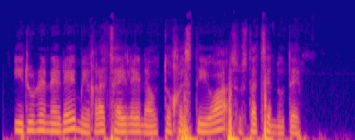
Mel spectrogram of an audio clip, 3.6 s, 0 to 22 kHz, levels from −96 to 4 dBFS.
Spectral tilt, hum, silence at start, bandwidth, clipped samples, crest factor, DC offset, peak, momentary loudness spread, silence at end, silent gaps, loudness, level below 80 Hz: -7.5 dB/octave; none; 0.15 s; 10.5 kHz; under 0.1%; 22 dB; under 0.1%; -4 dBFS; 5 LU; 0.5 s; none; -27 LUFS; -32 dBFS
